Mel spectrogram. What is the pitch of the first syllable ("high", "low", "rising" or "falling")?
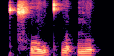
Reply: rising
